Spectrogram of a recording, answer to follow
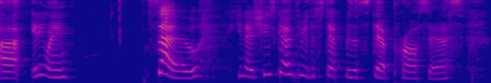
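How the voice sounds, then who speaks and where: A woman raises and projects her high-pitched voice with a bright, sharp tone. Her pitch swings very widely on a very clean recording with a silent background. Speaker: comedian. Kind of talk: casual storytelling to camera.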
